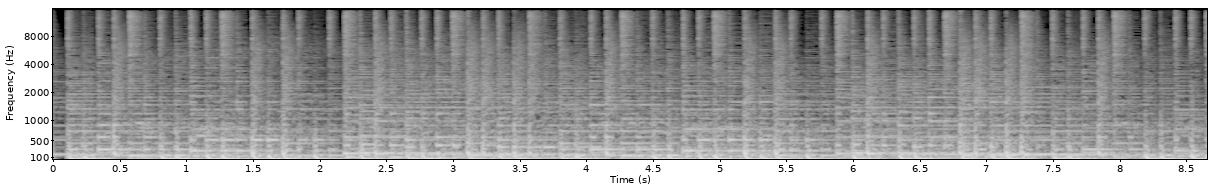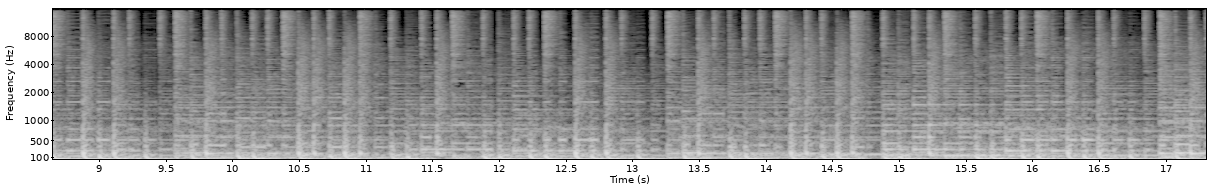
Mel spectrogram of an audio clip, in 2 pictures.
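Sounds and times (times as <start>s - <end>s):
ambience remix: 0.0s - 17.3s.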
